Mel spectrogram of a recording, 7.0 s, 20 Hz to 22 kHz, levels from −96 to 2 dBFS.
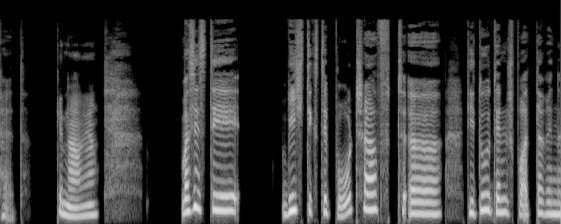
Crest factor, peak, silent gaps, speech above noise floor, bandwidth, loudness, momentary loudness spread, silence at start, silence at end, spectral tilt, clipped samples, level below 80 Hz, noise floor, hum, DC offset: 18 dB; -2 dBFS; 0.41-0.45 s, 2.17-2.23 s, 3.16-3.20 s; 54 dB; 15.5 kHz; -20 LUFS; 15 LU; 0 s; 0 s; -5 dB/octave; under 0.1%; -60 dBFS; -73 dBFS; none; under 0.1%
